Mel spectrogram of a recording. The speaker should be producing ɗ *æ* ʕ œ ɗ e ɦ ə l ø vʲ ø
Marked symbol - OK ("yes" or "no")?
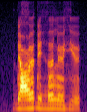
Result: no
